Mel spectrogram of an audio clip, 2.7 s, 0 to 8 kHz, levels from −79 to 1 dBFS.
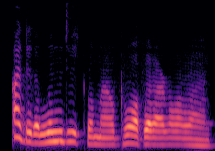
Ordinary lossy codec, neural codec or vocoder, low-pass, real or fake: none; codec, 16 kHz, 0.5 kbps, X-Codec, HuBERT features, trained on balanced general audio; none; fake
